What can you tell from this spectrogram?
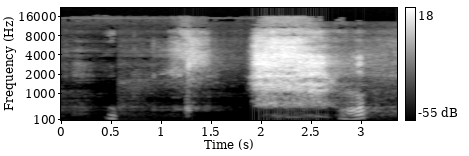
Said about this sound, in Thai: หลวงพ่อไม่ชอบกรรมฐานหลับตานะพระพุทธเจ้าไม่ได้สอนท่านสอนให้รู้สึกตัวลืมตาหายใจแรง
